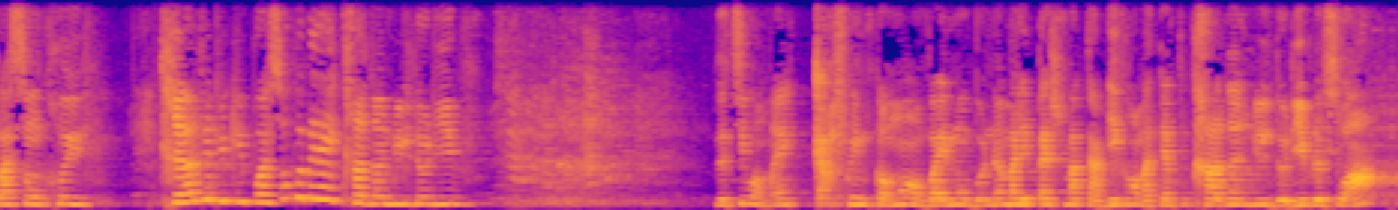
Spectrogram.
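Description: Réunion Creole stand-up woman, bright voice, slightly high, roomy stage sound. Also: quick pace, a little hiss or hum. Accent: Réunion Creole French. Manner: loud, mock-indignant, punchy. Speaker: comedian. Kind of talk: stand-up comedy. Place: stage in a live show.

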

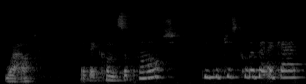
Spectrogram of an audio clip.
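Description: In a high-pitched, sing-song voice that's gravelly yet warm, a middle-aged British woman casually shows a craft while working at her home dining-room table. She takes her time, speaking as she works, and the domestic room is echoey.

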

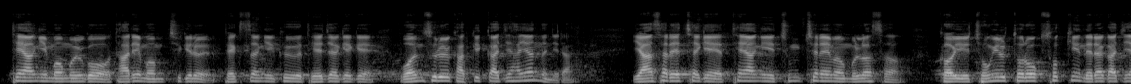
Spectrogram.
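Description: A man's voice: on the high side, a bit bright. A man in his thirties, a preacher opening his sermon and reading scripture aloud to the congregation on a handheld mic. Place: church hall stage before a seated crowd.

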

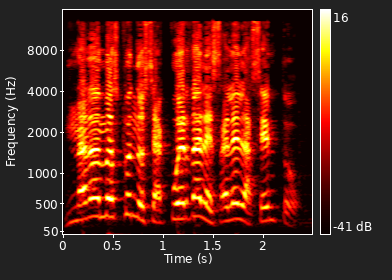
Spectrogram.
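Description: A man's voice: extremely high pitch, expressive, brisk, sharp tone. A man with a Mexican accent reading chat on a live stream and mocking it with profanity and laughter. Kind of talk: casual live-stream commentary.

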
